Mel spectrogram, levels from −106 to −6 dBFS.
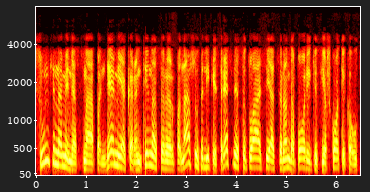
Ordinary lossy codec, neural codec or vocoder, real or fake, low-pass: MP3, 48 kbps; none; real; 7.2 kHz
